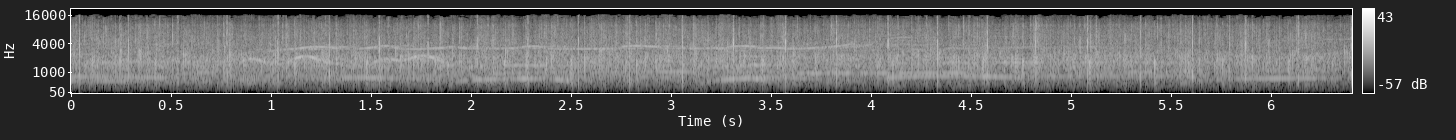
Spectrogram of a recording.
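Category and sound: crowd, audience cheering and applauding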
